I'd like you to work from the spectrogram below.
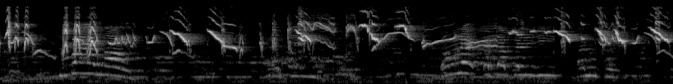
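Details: Oriental magpie-robin from Indonesia singing continuously: varied high whistles that swoop up and down, mixed with buzzy rasps and quick chips, loud and richly patterned throughout with almost no gaps.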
